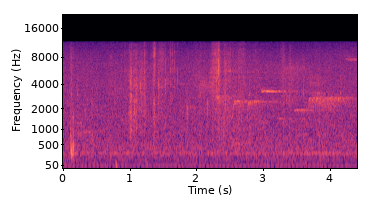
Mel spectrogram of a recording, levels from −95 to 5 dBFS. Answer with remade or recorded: recorded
